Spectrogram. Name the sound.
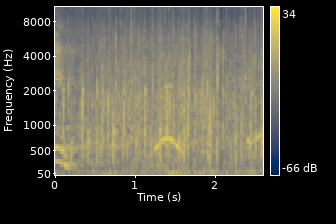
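audience applause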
